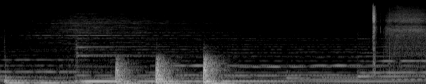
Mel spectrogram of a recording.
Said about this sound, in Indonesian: Siapa sih yang iseng ngetuk-ngetuk kamar gak jelas? Aku jadi agak merinding dan ketakutan, tapi berusaha meyakinkan diri bahwa mungkin saja suara ketukan tadi hanya halusinasiku semata.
